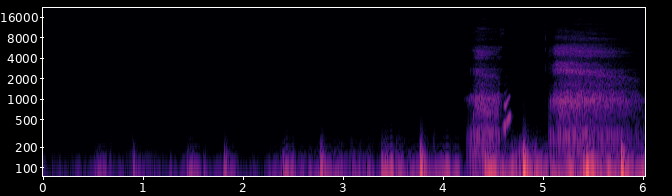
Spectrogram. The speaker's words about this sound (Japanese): 私の鼓動聞こえていますか？ドクンドクンって脈打っている私の心臓。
